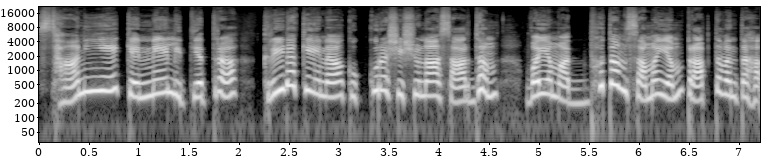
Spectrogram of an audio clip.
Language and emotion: Sanskrit, happy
